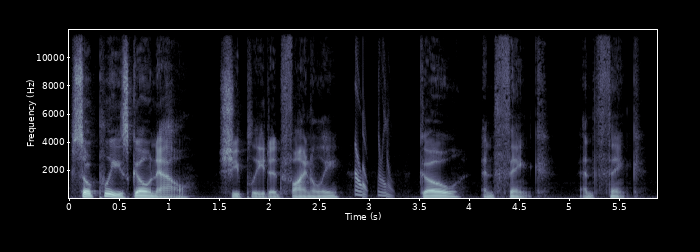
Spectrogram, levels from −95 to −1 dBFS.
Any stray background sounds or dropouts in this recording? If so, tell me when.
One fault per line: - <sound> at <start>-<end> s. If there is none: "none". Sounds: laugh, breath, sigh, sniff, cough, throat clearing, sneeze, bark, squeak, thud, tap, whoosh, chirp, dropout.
- chirp at 2.9-3.3 s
